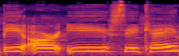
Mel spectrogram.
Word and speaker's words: breck: But if you guys know what breck is from Albania or any other country, and we spell it B-R-E-C-K, breck. Seth calls them bricks with an I.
